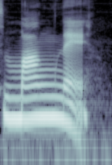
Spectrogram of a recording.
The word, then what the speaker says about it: 막내: So in the first sentence, there is 막내. Like, that's how it is written. – 막내. – Yes, but it has to be pronounced as 망내. – 망내. – Yeah, the 응 sound.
